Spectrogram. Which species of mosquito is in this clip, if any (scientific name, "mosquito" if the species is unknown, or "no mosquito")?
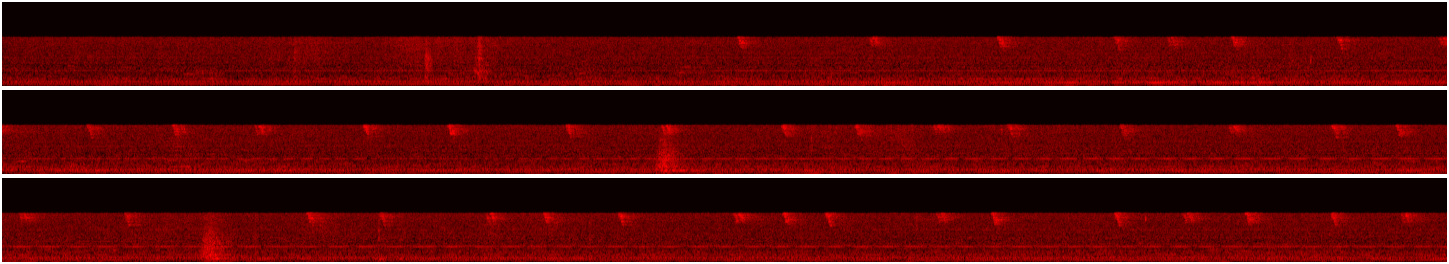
no mosquito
